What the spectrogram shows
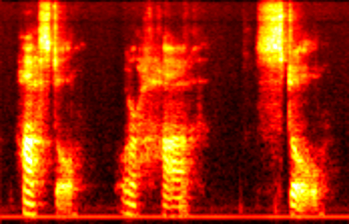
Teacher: hostile with a schwa at the end. Almost no vowel there, kind of going right from the st to the ul, stol, hostile.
